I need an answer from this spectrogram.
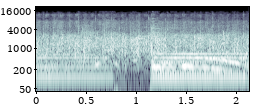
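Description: An audience claps in a dense, even burst of applause. Sustained musical tones play beneath it, with a brief dip about halfway through.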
